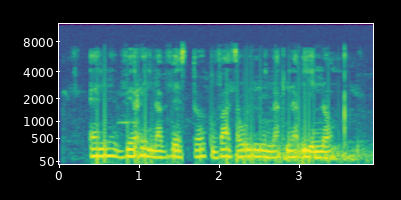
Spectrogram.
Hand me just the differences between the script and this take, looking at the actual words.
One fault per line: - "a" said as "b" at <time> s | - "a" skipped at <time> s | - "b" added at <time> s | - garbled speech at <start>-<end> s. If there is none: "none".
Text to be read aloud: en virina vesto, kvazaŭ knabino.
- "juna" added at 2.5 s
